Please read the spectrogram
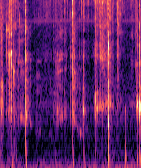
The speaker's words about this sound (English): This is using your imagination, your senses, to be able to identify a mint just from the crunching noise of being eaten.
